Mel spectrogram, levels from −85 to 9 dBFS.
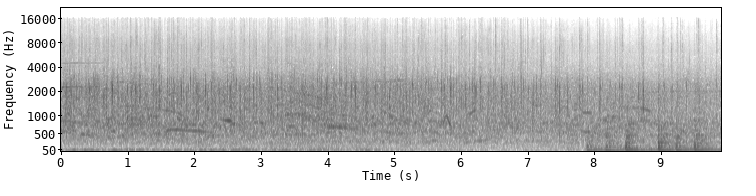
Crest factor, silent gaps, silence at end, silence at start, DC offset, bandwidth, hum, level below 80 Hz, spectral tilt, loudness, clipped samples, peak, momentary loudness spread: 20 dB; none; 0 s; 0 s; under 0.1%; 17 kHz; none; -44 dBFS; -3 dB/octave; -28 LUFS; under 0.1%; -8 dBFS; 4 LU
